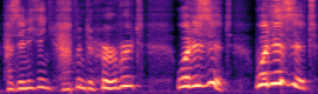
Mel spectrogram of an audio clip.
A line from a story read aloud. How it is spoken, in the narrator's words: Breathlessly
